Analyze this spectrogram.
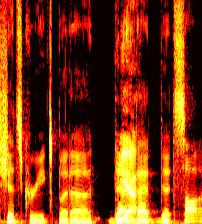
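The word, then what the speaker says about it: Schitt's Creek: you know it's pretty it's pronounced shit's creek but uh that that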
